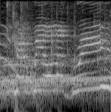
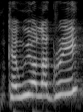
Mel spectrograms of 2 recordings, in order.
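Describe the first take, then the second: First: Higher, louder crowd-rousing question; loud rallying call. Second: Said in the usual way. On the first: Real, not acted. Comic asking the audience to agree, loud rallying call. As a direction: call it out to the whole room.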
